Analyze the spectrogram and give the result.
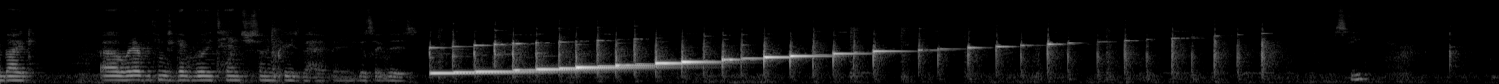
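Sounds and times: xylophone rising run: 4.3 - 12.4.

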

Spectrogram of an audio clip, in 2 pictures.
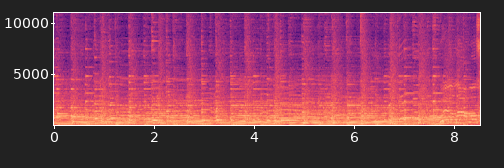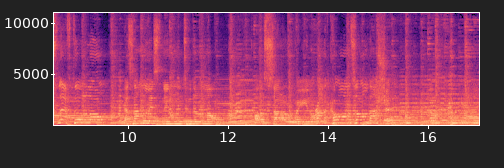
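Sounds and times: fiddle: 0.0 - 17.0
folk band playing: 0.0 - 17.0.

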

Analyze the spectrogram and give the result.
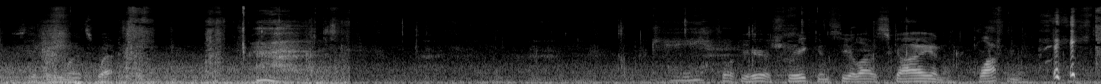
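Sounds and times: steady low rumble: 0.0 - 11.0
person gasping: 2.4 - 3.5.

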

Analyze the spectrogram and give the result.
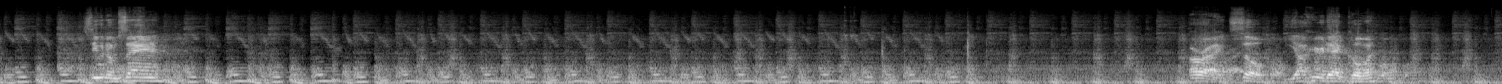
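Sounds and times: synth notes: 0.0 - 9.9, 11.9 - 15.0
repeating bass line: 0.0 - 10.2, 11.9 - 15.0
electronic drum beat: 0.0 - 15.0.

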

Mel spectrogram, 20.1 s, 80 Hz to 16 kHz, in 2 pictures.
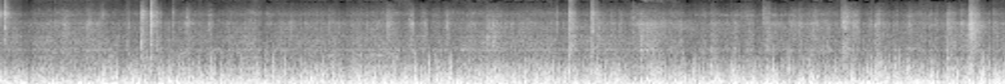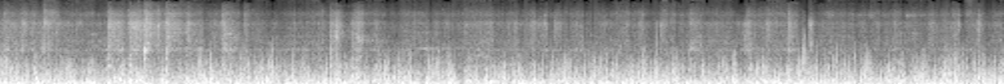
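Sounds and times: train wheels rumbling on rails: 0.0 - 20.0.

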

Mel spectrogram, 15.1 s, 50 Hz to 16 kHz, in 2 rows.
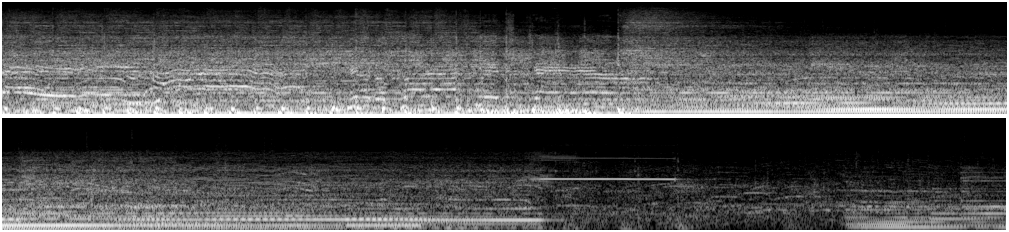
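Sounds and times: electric guitar chords: 0.0 - 12.2
electric guitar chord ringing: 4.6 - 11.7.

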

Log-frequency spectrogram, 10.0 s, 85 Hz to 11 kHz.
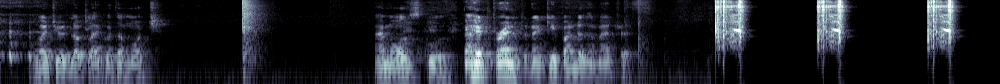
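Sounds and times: camera shutter clicking: 7.2 - 7.5, 8.2 - 8.6, 9.3 - 9.7.

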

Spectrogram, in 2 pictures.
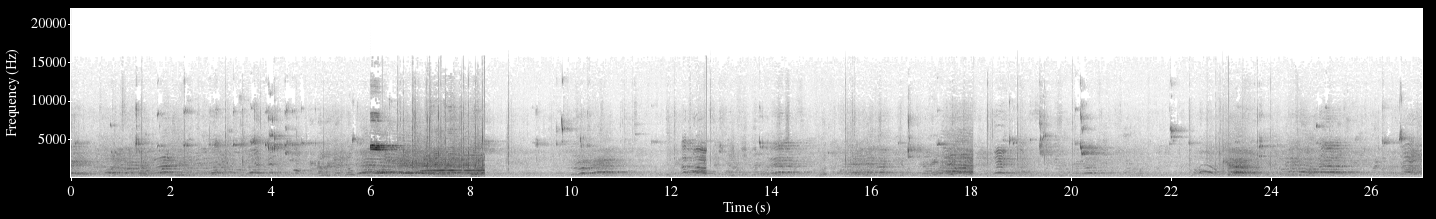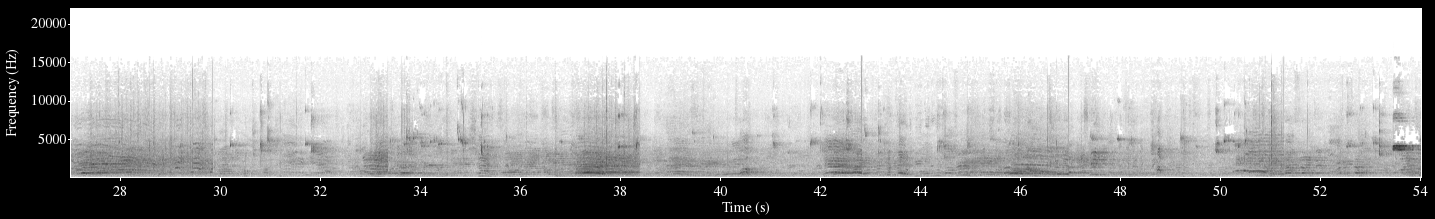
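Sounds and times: shouts and chatter echoing: 0.0 - 54.0.

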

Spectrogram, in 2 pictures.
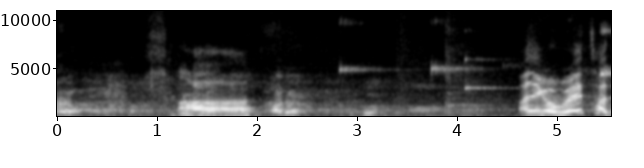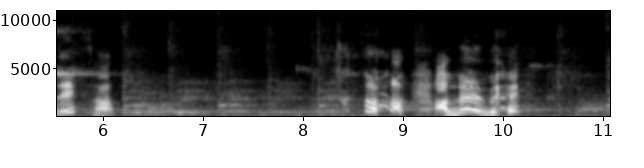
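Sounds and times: racket hitting shuttlecock: 5.4 - 9.2.

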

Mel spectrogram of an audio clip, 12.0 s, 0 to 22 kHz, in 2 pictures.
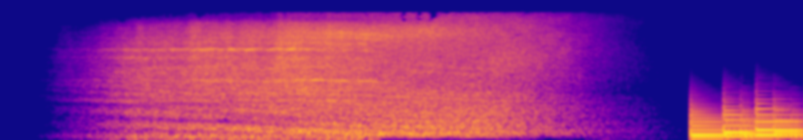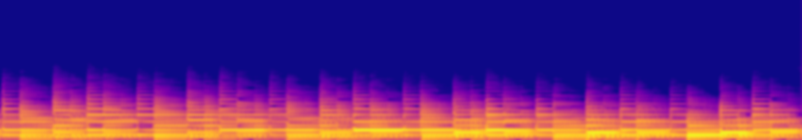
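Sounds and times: jet aircraft passing overhead: 0.4 - 4.6.

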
